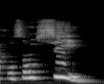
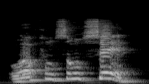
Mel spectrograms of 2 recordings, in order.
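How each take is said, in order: First: The last word sounds like the word 'se'. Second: The last word sounds like the letter C.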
